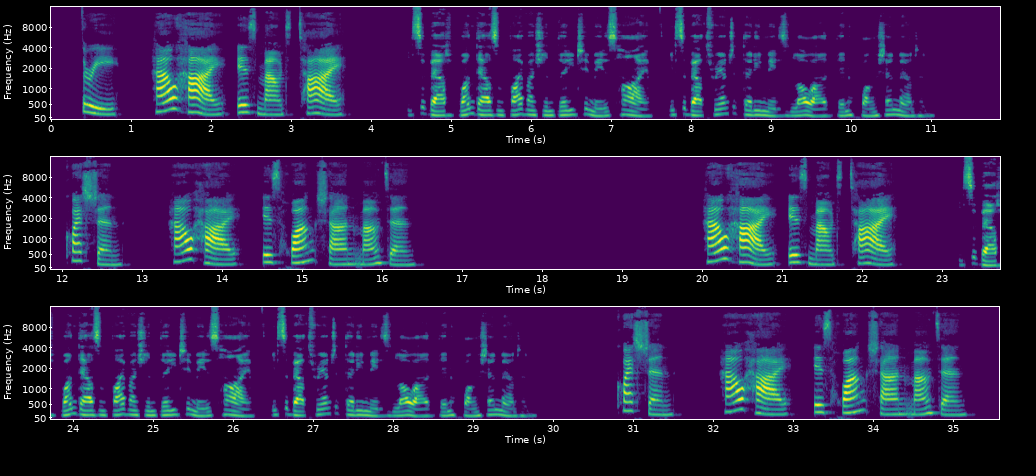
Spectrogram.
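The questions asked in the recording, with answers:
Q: How high is Huangshan Mountain?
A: About 1,862 meters.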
